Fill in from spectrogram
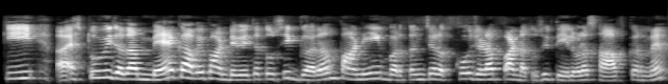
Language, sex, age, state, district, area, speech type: Punjabi, female, 30-45, Punjab, Jalandhar, urban, spontaneous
